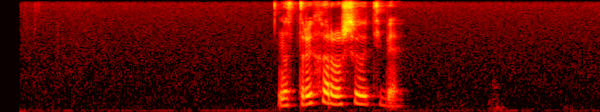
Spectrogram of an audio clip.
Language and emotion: Russian, positive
